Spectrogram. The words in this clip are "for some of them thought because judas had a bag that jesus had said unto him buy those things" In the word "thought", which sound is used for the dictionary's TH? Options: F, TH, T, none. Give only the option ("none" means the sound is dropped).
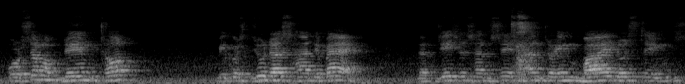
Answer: T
